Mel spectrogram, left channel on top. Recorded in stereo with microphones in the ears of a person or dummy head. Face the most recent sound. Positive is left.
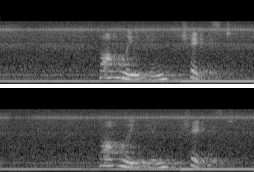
turn(degrees=45)  # may be behind; listen again after turning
